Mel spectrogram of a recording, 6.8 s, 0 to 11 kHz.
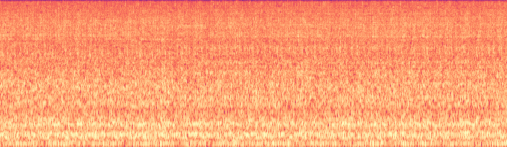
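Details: Volvo S80 2.5T with high intake vacuum (oil cap sucks air hard), noise starts after 10-20 minutes running: steady idle with a constant hissing whine, from a failed crankcase breather, fixed by replacing the breather box/filter.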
